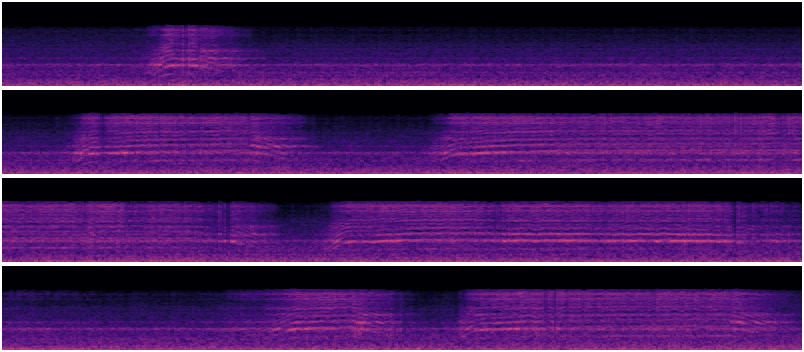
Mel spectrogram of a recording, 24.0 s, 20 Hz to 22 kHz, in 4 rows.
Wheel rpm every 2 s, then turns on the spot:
20, 0, 0, 90, 50, 160, 140, 110, 130, 40, 70, 110.
none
